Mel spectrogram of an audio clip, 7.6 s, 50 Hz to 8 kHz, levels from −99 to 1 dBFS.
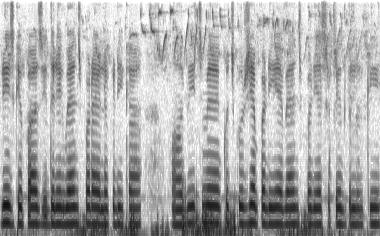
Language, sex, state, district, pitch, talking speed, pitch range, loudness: Hindi, female, Rajasthan, Bikaner, 200 Hz, 180 wpm, 155-205 Hz, -16 LUFS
